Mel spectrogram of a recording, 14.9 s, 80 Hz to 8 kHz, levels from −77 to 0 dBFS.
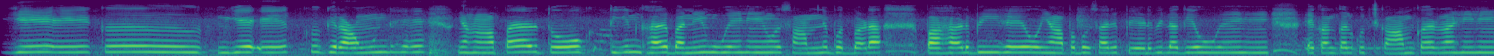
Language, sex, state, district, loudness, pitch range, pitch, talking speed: Hindi, female, Uttarakhand, Tehri Garhwal, -21 LUFS, 275-295 Hz, 280 Hz, 150 wpm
